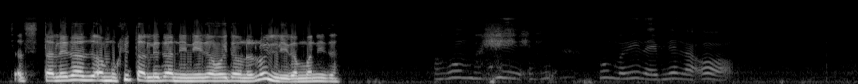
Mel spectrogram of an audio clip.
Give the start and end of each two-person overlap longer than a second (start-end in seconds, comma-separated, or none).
none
